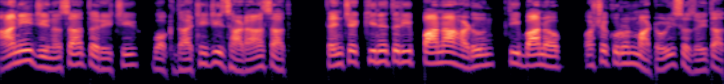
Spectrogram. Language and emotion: Goan Konkani, neutral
